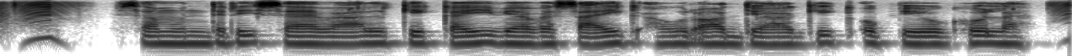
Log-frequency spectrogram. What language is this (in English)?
Bhojpuri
